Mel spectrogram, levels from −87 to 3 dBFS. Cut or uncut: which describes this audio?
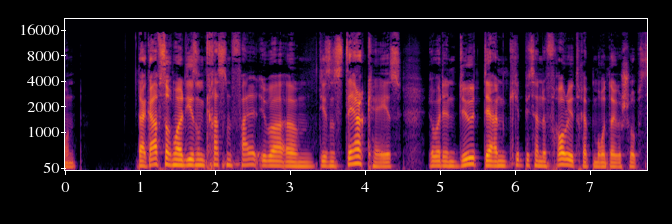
uncut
